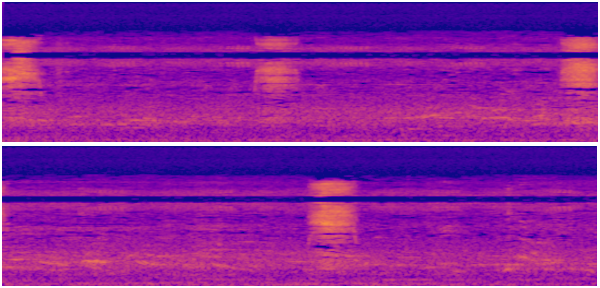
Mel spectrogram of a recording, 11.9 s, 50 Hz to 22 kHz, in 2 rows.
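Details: Spotted eagle-owl, Bubo africanus, recorded on 22 October 2010 during a visit of the mother to the nest: short rough hissing bursts repeat at irregular intervals of roughly three seconds over constant murmuring background noise.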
